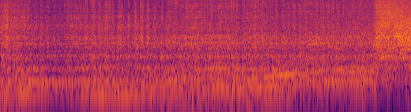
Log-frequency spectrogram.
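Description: Drag race cars launch off the start line at Knoxville Dragway, a loud, sustained engine roar with rising revving tones that stays continuous and close.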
